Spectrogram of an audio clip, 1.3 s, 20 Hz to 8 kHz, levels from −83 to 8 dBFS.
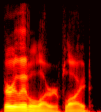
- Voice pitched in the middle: No, low, 105 Hz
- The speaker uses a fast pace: No, average, 190 wpm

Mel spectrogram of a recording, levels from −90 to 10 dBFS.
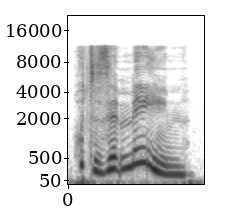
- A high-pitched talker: Yes, high, 240 Hz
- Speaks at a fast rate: Yes, fast, 235 wpm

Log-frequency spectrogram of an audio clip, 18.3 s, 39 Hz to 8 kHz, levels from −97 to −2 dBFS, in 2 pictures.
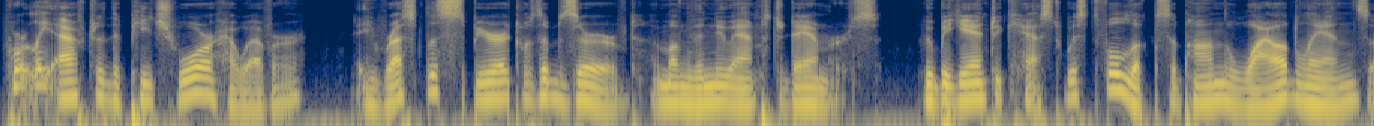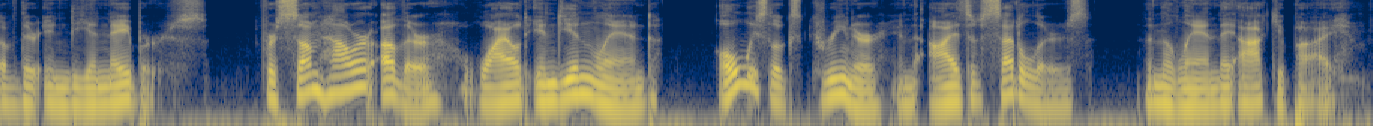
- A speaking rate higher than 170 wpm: No, average, 160 wpm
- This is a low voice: Yes, low, 115 Hz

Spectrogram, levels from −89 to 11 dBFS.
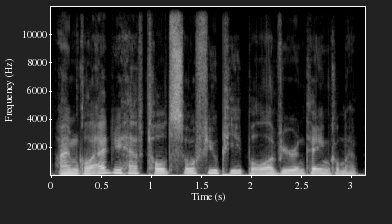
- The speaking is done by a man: Yes, male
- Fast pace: Yes, fast, 230 wpm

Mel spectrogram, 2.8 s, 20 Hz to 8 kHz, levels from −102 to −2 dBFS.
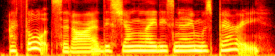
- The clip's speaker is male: No, female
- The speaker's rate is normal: No, fast, 220 wpm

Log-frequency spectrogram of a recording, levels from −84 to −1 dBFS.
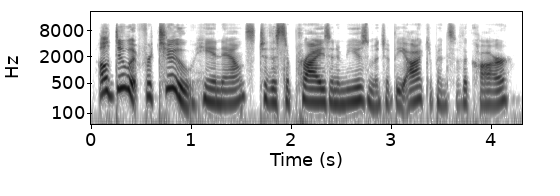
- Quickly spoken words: Yes, fast, 250 wpm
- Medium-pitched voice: No, high, 200 Hz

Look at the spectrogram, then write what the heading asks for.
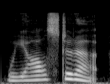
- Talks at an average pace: No, fast, 220 wpm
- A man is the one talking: No, female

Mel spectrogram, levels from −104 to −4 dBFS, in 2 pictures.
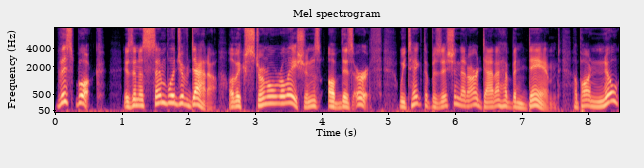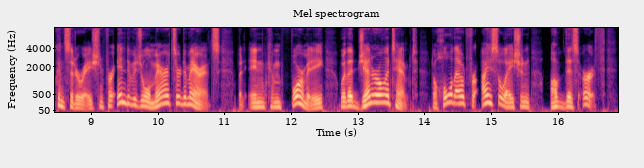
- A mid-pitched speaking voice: Yes, medium, 155 Hz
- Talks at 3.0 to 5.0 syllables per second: No, 5.4 syllables/s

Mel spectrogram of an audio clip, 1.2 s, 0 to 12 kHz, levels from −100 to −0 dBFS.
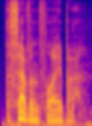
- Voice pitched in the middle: No, low, 110 Hz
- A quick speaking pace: No, average, 145 wpm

